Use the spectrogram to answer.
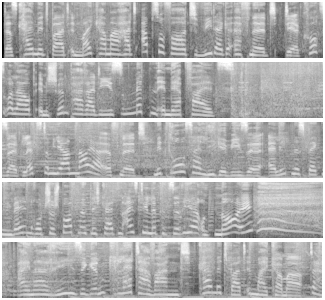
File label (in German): Radiospot; Kalmitbad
